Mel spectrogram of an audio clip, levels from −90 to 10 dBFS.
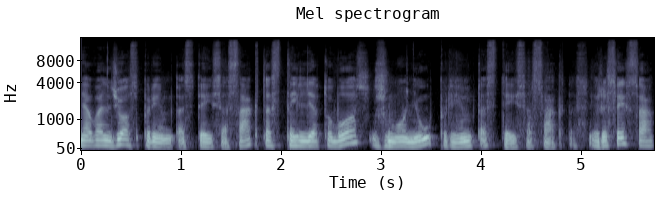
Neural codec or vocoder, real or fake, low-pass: codec, 44.1 kHz, 7.8 kbps, Pupu-Codec; fake; 14.4 kHz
